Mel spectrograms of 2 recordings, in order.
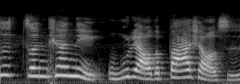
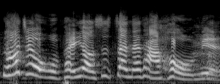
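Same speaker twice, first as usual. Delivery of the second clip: ordinary talk, nothing marked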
